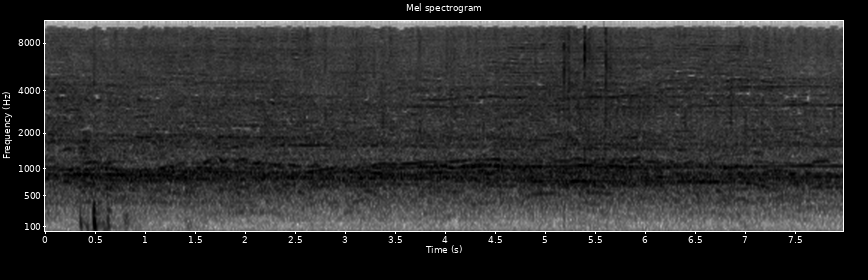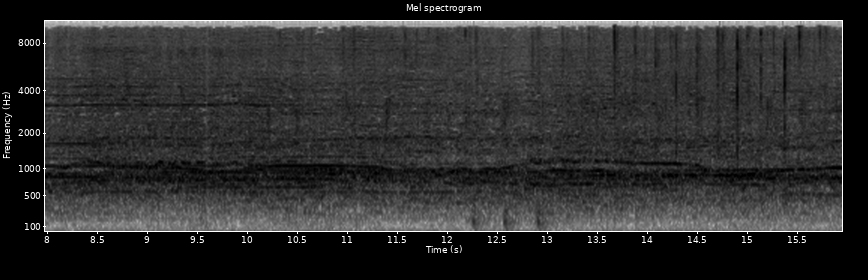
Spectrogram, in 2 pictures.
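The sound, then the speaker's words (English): An audience at a revival service shouts and cheers in a steady, unbroken roar that holds at an even loudness throughout, with a few sharp claps or thumps standing out from the din. “Come on, I dare you to shout so hard that hell has an earthquake.”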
